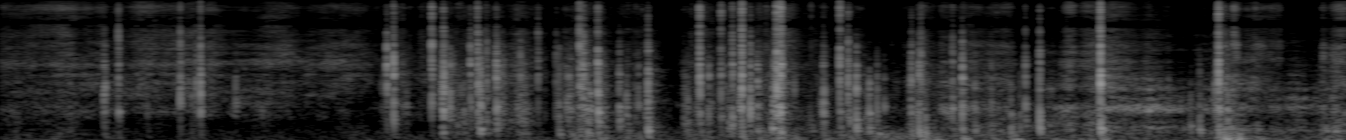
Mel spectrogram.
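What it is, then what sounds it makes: Plastic foil sweet bag being scratched. A thin black tool traces and scratches the front of a filled, palm-sized yellow Halls cough drop bag made of thin plastic foil. It produces bright, crisp crinkling and scratching, with many quick sharp ticks over a soft hiss and almost no low end.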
